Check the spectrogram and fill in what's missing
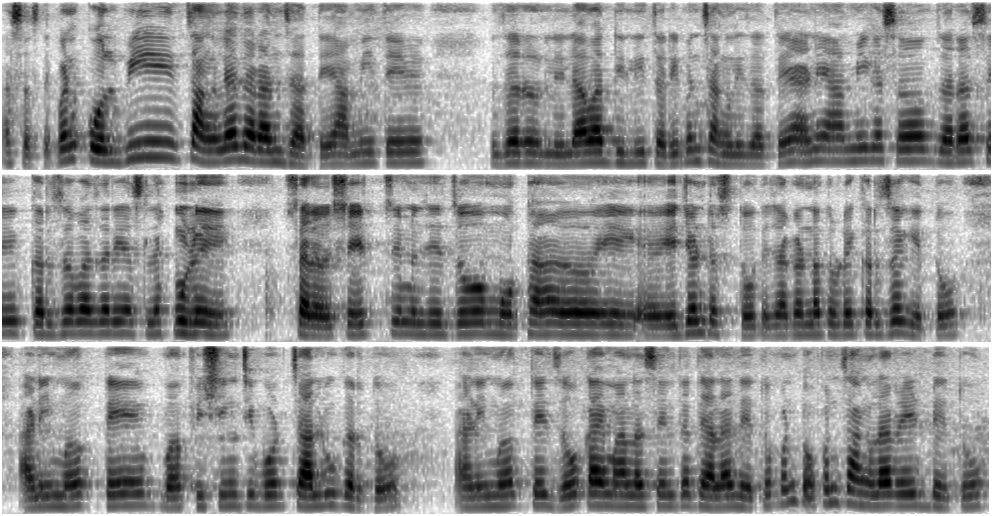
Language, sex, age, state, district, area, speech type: Marathi, female, 45-60, Maharashtra, Ratnagiri, rural, spontaneous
